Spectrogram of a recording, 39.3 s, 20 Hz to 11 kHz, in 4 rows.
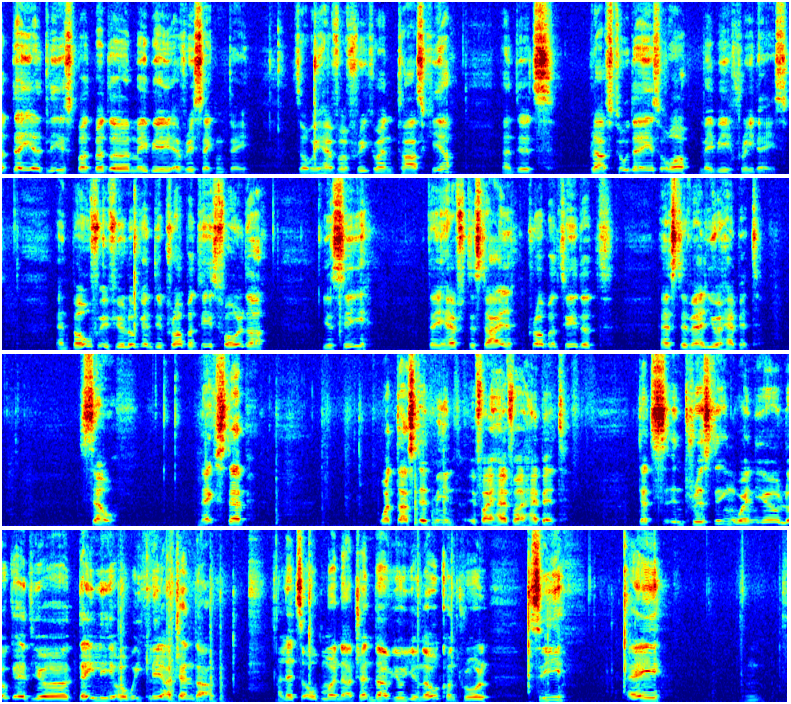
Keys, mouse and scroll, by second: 3.7 click, 4.2 Tab, 11.3 click, 11.8 Tab, 14.1 click, 14.4 Tab, 22.1 click, 36.4 ctrl+c, 37.6 a.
